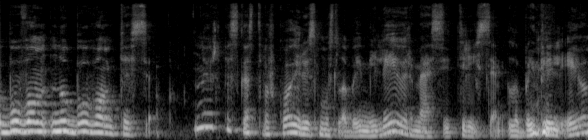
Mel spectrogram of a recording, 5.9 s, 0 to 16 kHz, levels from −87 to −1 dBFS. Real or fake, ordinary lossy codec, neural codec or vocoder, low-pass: real; MP3, 96 kbps; none; 14.4 kHz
